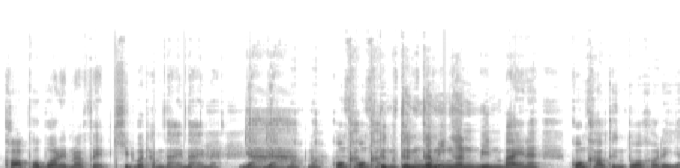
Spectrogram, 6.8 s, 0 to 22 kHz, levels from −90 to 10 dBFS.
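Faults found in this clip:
Doubled audio track, 1.84 to 4.44 s: speech repeated at roughly equal level, about a fifth of a second late, starting and stopping abruptly. Likely a second capture path or misaligned edit. Unlike echo, the copy is full-band, undecayed, without room colour.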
